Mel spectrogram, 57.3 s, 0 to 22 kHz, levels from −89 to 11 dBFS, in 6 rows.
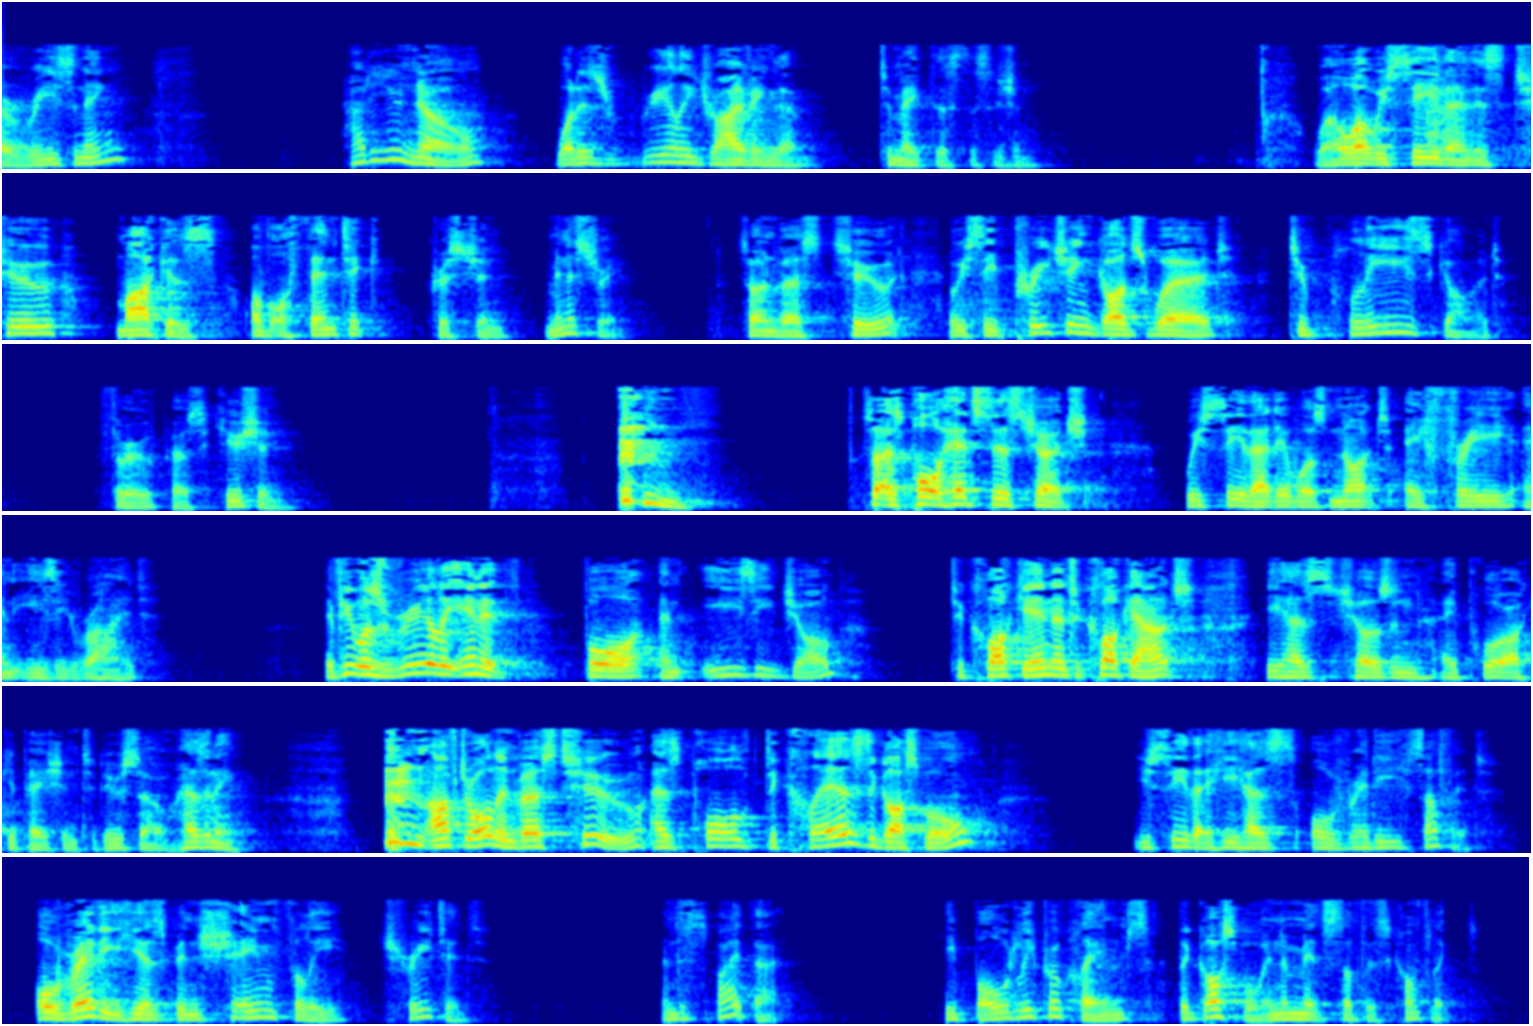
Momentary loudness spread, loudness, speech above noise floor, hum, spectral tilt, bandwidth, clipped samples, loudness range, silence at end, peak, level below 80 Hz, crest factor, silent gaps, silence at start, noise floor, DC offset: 20 LU; -25 LUFS; 61 dB; none; -4.5 dB/octave; 8 kHz; under 0.1%; 14 LU; 0.55 s; -4 dBFS; -66 dBFS; 24 dB; none; 0 s; -86 dBFS; under 0.1%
